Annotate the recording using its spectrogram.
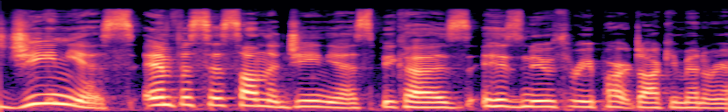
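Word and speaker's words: Jeen-Yuhs: Emphasis on the genius, because his new 3-part documentary on Netflix is called Genius, but it's spelled J-E-E-N-Y-U-H-S.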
